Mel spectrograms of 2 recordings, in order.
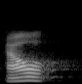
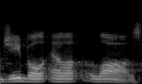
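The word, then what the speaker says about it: Jebel al-Lawz: It's a mountain called Al-Law or Jebel El-Laws, depending on which pronunciation you have.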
